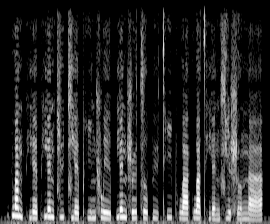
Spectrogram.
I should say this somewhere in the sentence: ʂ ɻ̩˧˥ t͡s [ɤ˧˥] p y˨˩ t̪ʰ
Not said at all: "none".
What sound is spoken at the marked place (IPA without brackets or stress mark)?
ɤ˧˥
